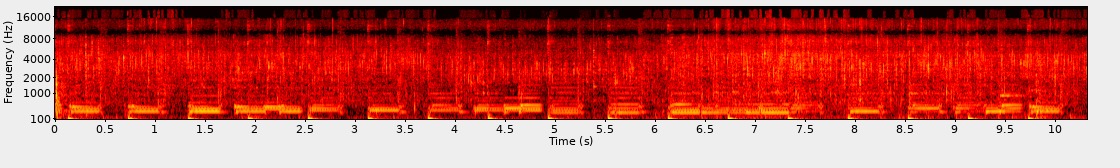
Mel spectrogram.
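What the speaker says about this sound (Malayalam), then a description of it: "നമുക്ക് ചിക്കൻ ഫ്രൈ ആയി തുടങ്ങി." Chicken pieces frying in hot oil for a chicken biryani, a steady loud sizzle running the whole time alongside a regular, rhythmic tonal pulse in the background.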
